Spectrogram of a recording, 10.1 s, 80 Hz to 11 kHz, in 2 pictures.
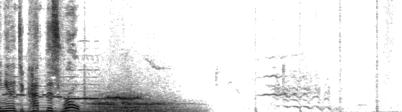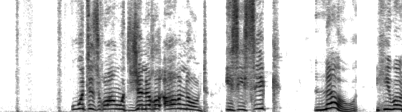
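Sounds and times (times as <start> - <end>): horse whinny: 1.0 - 2.6, 3.2 - 4.1
hoof clops: 3.2 - 6.3.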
